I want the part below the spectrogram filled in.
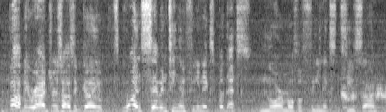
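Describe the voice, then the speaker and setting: A man is talking in a space with audible room echo, and noticeable background noise can be heard too. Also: moderate pace, hardly any pauses. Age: 30s. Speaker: live streamer reading scanner and chat. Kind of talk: casual live stream chat. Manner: casual, rambling conversational.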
